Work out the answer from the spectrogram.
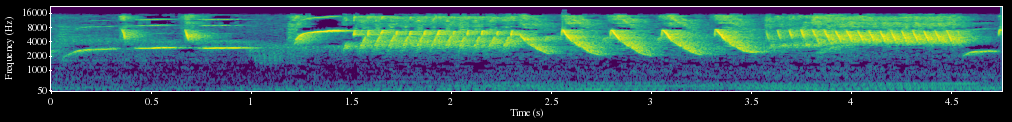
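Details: Domestic canary in continuous ngacor song. Clear whistled notes give way to a rolling, buzzy trill, followed by a run of quick downward-sweeping notes and a final short whistle.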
